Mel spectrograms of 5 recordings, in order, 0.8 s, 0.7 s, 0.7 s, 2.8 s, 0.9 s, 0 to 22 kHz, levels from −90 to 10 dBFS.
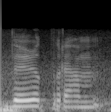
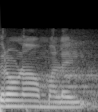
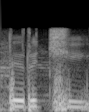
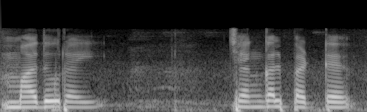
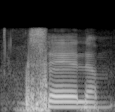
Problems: constant background noise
